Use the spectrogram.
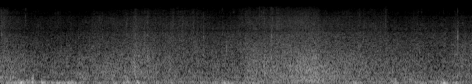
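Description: Waves wash steadily against the shore of Yellowstone Lake under a constant rush of wind buffeting the microphone, loud and close with no voices, like surf on an ocean coast.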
